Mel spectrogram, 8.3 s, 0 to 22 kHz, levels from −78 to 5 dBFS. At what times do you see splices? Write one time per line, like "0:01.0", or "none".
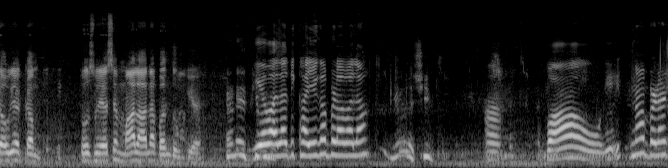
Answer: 0:02.8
